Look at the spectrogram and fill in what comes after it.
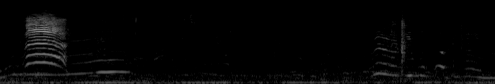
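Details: Young goat in Kampala, Uganda, calling for its mother to be fed or when alone: one loud, wavering high bleat, then a softer bleat about three seconds later, over faint background noise.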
